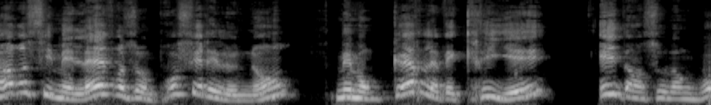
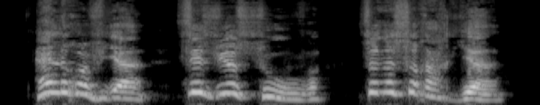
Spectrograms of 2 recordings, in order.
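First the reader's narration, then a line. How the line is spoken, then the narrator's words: Anguished voice. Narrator (French): dit-elle d'une voix angoissée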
